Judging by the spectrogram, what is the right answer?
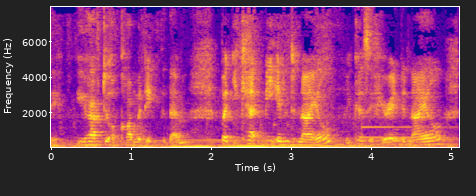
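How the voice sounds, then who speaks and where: A woman talks at a fairly quick pace while clear music plays in the background. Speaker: guest. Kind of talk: interview answer. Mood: earnest, warm, sometimes laughing. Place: studio.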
